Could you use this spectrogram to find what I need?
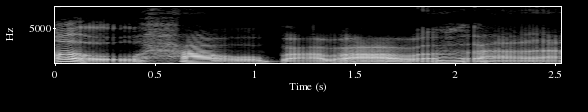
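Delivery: very low, slow, soothing, raspy dog voice. Retelling what a dog said in a show, soothing raspy dog voice. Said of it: "like a little bit of rasp, but it was so soothing".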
